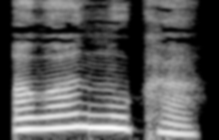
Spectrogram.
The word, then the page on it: ಅವಾಙ್ಮುಖಿ: avāñmukhi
